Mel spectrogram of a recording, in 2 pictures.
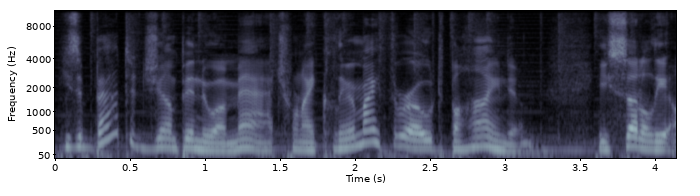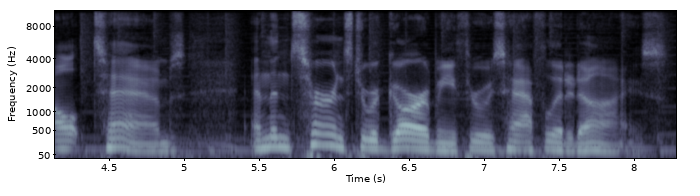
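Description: A man's voice: mid-range voice, expressive, normal speed. A man doing a let's play, reading a visual novel's narration aloud with expression. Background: faint music.

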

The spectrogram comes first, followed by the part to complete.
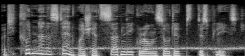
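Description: A narrator reads visual novel text at a slow pace. The voice is medium in pitch, with music clearly underneath. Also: expressive.

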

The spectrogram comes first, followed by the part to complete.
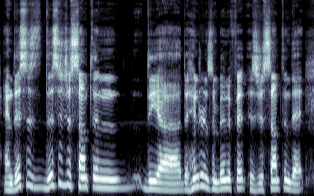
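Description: A man explaining a tabletop game's core rules in a casual walkthrough, relaxed with frequent ums and restarts, recorded over an open rulebook on a table. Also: on the high side, a little fast, no room sound. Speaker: game publisher explaining rules.

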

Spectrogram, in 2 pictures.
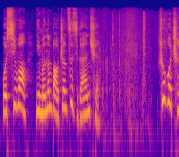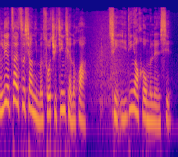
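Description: A woman acting a composed, analytical police officer in a Chinese audio drama, speaking in an official, deliberate way. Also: a little high, expressive, darkish tone, natural voice. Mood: serious, advising.

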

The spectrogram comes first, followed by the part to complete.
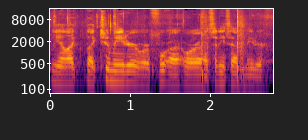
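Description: Man, casual hands-on demo host, mid pitch, informal, thinking aloud, noisy home camera recording. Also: fairly even intonation, very fast. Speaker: host of electronics and radio unboxing videos. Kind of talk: casual chat, hands-on demonstration. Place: indoors at a cluttered desk. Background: clear background noise.

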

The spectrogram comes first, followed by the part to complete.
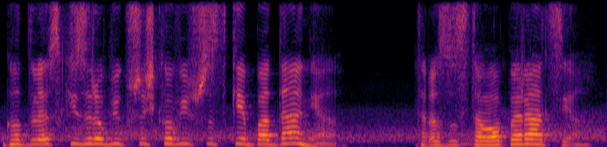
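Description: A woman's voice: sits high, fairly quick, background noise. An actress playing a worried, wry adult daughter confiding her troubles in a naturalistic audio drama. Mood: distressed, confiding.

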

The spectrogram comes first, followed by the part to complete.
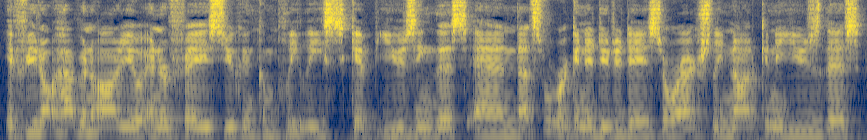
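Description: A man presents a casual step-by-step tutorial. His voice sits a little high for a man and has a bright, forward edge. He explains each point plainly, as an informal instructor would. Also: steady tone, quick pace. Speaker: music gear tutorial presenter.

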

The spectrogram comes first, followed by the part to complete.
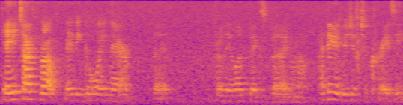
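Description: A woman's voice: on the low side, brisk, vocal fry, roomy sound, far from the mic. A woman interviewing an older man, chatty and curious with follow-up questions, heard from away from the mic. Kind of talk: casual interview chat. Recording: off-mic with noisy background.

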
